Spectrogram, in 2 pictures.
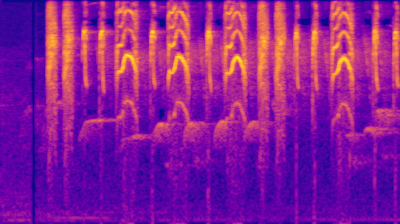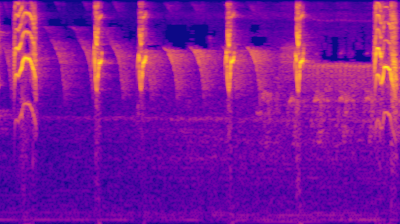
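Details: Long-tailed shrike song of the "toet toet" style, used to provoke other shrikes into singing: rapid runs of sharp chevron-shaped chips, short whistled insertions, then a few spaced harsh notes with brief pauses between them.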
